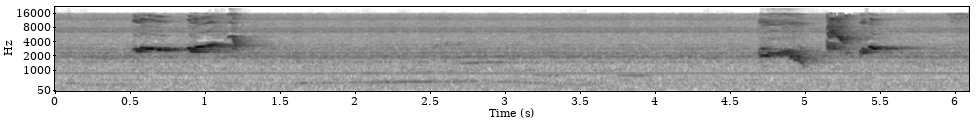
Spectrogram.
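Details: Orange-headed thrush song played to encourage lazy birds to sing: two clusters of clear whistled notes with fast slurs and a steep downward sweep, a long gap between them and low background hum.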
